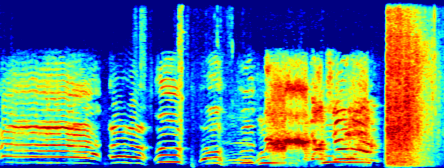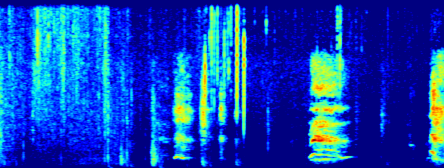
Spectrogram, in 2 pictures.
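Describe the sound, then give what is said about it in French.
Frantic screaming and wailing in a film scene fill the first few seconds, then a single loud gunshot cuts through, followed by quieter scuffling and a few faint cries. “Alors les cris et le bruit des tirs est presque aussi insoutenable à la radio qu'à l'image.”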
